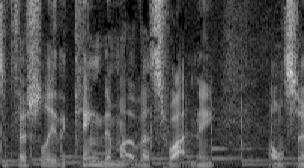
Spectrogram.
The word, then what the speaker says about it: Eswatini: Eswatini.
